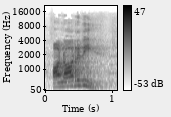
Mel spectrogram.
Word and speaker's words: honorary: लिए वर्ड है HONORARY, ऑनररी। इसमें H साइलेंट होता है, इसको पढ़ेंगे ऑनरेरी, तो इसके लिए वर्ड आया ऑनररी।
